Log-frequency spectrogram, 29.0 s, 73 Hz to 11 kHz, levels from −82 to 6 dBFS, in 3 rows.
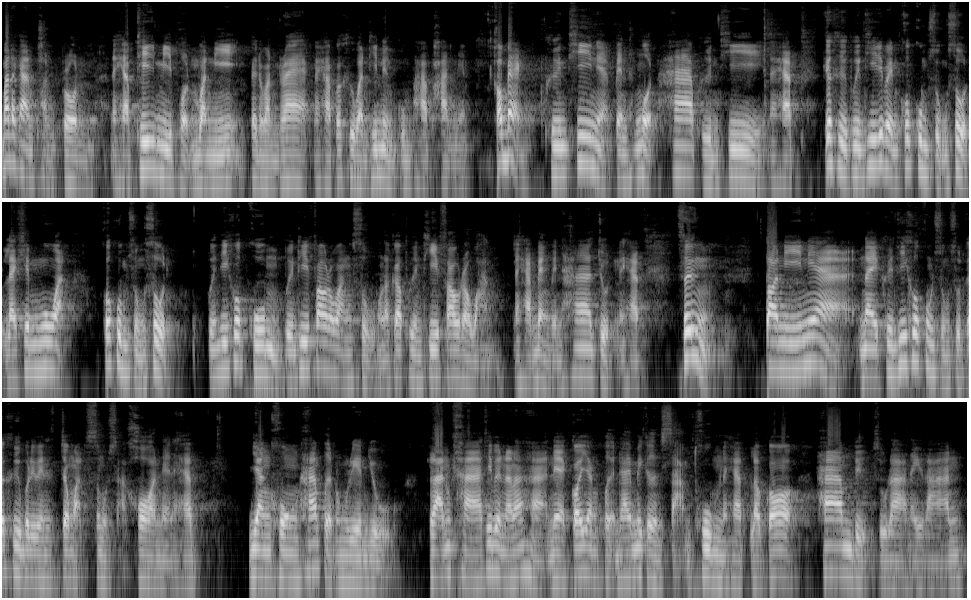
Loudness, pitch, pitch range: -18 LUFS, 125 Hz, 110-150 Hz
